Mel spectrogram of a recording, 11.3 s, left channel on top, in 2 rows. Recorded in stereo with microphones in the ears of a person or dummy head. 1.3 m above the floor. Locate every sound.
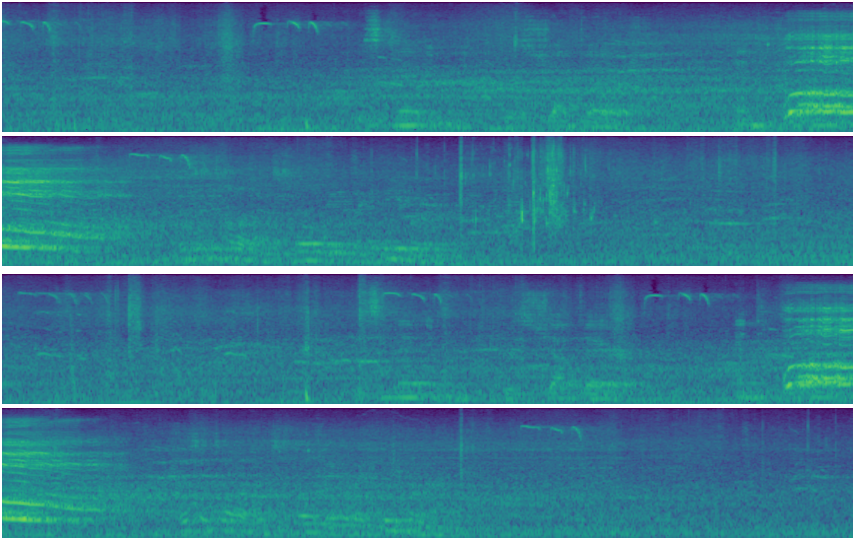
2.4 s a man speaking: 60° right (ahead or behind), 1.6 m
5.2 s a scream: 50° right (ahead or behind), 2 m
6.8 s a man speaking: 5° right (ahead or behind), 3.5 m
8.7 s a crack: 25° left (ahead or behind), 1.0 m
